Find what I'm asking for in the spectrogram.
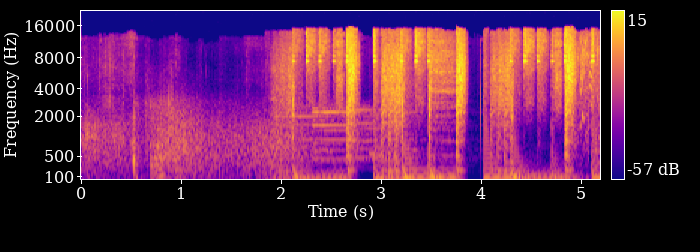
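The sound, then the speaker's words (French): Heavy explosions and shelling outside a building in Kherson: a loud, dense roar of rumbling blasts with a few sharp cutoffs, steady and without voices. “À l'extérieur, les déflagrations incessantes rappellent qu'aucun bâtiment de Kherson n'est à l'abri des tirs.”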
